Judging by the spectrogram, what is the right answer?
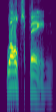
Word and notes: wolfsbane: American English

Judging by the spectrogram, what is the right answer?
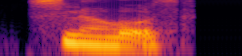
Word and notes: sloth: Indian

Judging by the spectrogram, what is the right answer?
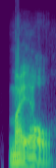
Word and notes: miaul: American English

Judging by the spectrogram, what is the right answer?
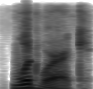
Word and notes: woodwork: American English

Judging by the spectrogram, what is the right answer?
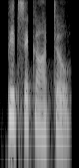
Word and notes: pizzicato: Indian

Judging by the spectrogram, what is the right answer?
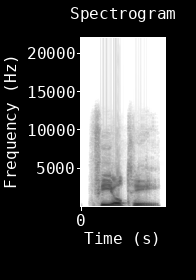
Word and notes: fealty: American English

